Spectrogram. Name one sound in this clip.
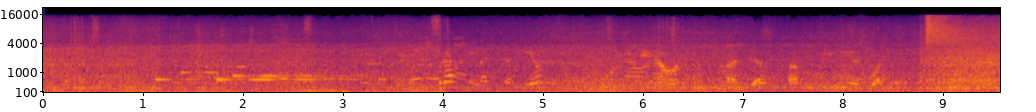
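Passengers talk nearby in a crowded train carriage.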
